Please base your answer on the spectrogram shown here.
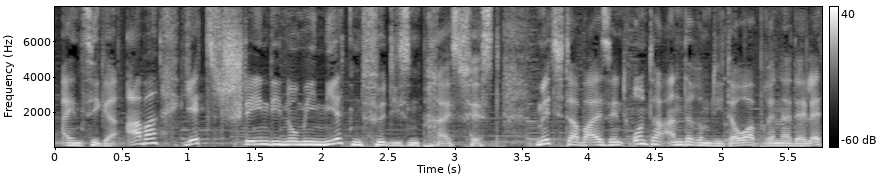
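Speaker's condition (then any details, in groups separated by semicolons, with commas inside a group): No condition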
